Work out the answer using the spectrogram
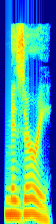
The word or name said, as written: missouri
